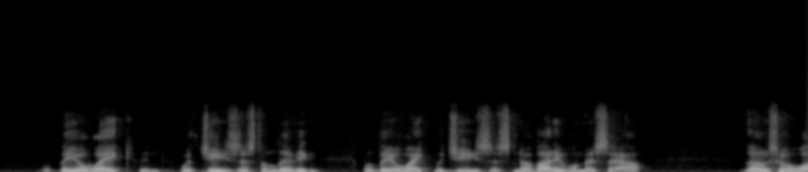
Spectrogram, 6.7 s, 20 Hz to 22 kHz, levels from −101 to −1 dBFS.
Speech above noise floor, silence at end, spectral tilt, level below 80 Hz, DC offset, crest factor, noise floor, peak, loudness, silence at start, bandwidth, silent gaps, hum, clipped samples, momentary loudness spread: 45 dB; 0 s; -7.5 dB/octave; under -90 dBFS; under 0.1%; 18 dB; -85 dBFS; -24 dBFS; -42 LUFS; 0.35 s; 8.4 kHz; none; 60 Hz at -70 dBFS; under 0.1%; 11 LU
